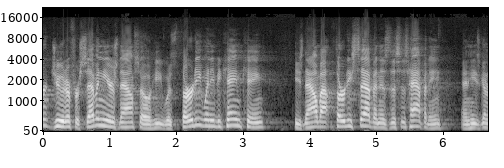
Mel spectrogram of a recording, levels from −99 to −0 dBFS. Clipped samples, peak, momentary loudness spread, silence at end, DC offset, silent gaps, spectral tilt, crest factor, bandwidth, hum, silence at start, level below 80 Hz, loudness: under 0.1%; 0 dBFS; 11 LU; 0 s; under 0.1%; none; -5.5 dB/octave; 16 dB; 13 kHz; none; 0 s; -66 dBFS; -15 LUFS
